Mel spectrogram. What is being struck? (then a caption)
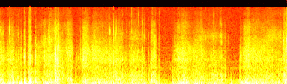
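Running shoe of synthetic mesh and plastic. A hollow, empty black and yellow running shoe made of synthetic mesh and plastic is held beside the mic while its upper is scratched with fingertips and nails. The result is a continuous rough scratching and crinkling texture with soft bursts of friction over a heavy low rumble, fairly quiet throughout.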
